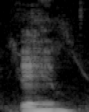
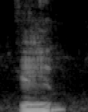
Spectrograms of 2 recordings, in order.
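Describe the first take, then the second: First: The word Game said lower, falling, flat; flat statement. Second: Rising call, asking; questioning call. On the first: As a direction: drop the word Game down with a final fall. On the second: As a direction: call out the word Game with a rising question tune. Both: Real, not acted.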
